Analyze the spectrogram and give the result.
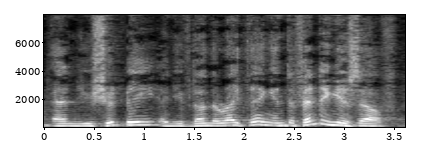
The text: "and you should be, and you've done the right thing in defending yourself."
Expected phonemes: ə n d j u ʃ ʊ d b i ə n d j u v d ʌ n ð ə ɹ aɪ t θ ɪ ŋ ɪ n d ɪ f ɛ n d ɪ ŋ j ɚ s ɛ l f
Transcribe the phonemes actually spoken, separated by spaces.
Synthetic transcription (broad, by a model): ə n j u ʃ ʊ d b i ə n j u v d ʌ n ð ə ɹ aɪ t θ ɪ ŋ ɪ n d ɪ f ɛ n d ɪ ŋ j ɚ s ɛ l f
